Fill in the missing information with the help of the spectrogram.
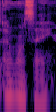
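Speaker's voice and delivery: soft, retold child's refusal; hushed reluctance in a retold quote; reluctant child. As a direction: imitate a kid quietly holding back.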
